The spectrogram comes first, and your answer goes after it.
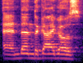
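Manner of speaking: normal talking voice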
